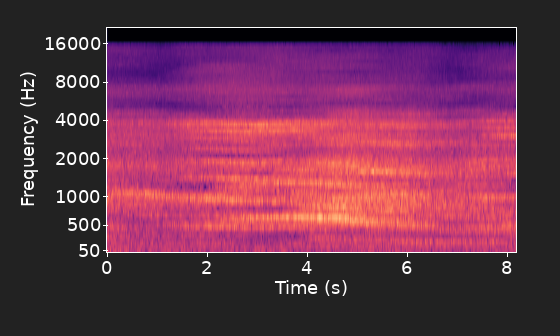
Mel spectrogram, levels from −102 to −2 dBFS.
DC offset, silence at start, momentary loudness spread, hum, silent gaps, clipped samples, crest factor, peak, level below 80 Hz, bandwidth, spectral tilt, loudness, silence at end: under 0.1%; 0 s; 11 LU; none; none; under 0.1%; 16 dB; -8 dBFS; -54 dBFS; 16 kHz; -1.5 dB/octave; -24 LUFS; 0 s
